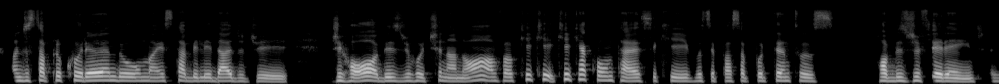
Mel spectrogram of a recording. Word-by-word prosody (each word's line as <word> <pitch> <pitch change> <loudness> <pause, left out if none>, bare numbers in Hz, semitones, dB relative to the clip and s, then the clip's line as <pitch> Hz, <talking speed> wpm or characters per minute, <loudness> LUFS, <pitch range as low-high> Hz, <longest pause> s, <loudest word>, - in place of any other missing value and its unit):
onde 175 0 -3
está 185 +4 0
procurando 185 -1 +4
uma 165 -2 -3
estabilidade 160 -2 -1
de 135 -2 -4 0.4
de 175 - -2
hobbies, 165 0 +4
de 165 - -6
rotina 160 -1 -3
nova, 170 +2 +1
o - - -7
que 230 +6 -4
que 225 +1 -1
que 245 -1 -1
que 230 0 +1
acontece 180 -6 -1
que 155 -3 -4
você 160 +3 -7
passa 160 +1 -5
por 165 +2 -5
tantos 170 -4 -3 0.4
hobbies 170 -2 +2
diferentes? 150 -4 0
170 Hz, 145 wpm, -24 LUFS, 155-180 Hz, 0.4 s, procurando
